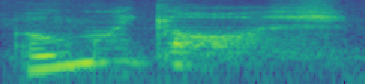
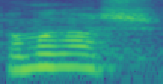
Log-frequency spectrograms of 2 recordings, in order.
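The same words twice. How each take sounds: First: A slow breathy whisper on Oh my gosh. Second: Said in the usual way. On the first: Acted. Whispering to her friend about the old perfume, slow. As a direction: drag the whisper out, slow and hushed.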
